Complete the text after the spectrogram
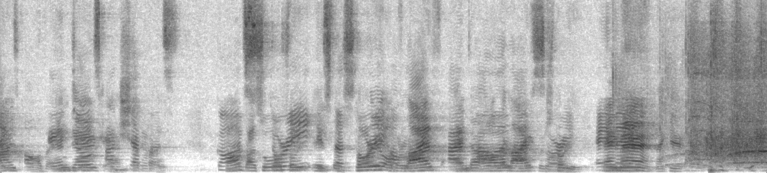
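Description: A small group of men and women sing together through a microphone.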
